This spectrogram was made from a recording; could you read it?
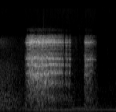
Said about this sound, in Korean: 자, 우리 아내가 숨소리만 들어도 알 거라고 자신을 하셨잖아요. 그쵸? 예. 예, 먼저 숨소리부터 한번 들어봅니다. 자, 숨소리 들을게요.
